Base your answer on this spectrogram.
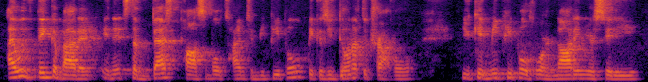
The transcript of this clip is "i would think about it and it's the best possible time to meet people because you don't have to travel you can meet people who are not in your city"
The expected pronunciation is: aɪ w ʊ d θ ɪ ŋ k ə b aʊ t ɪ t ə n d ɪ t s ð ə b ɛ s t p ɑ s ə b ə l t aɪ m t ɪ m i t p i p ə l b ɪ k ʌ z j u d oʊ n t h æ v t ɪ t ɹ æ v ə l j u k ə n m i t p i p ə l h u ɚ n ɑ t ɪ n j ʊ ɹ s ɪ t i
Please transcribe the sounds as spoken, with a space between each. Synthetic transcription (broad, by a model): aɪ w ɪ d θ ɪ ŋ k ə b aʊ t ɪ t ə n ɪ t s ð ə b ɛ s t p ɑ s ə b l t aɪ m t ɪ m i t p i p l b ɪ k ʌ z j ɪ d oʊ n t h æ f t ɪ t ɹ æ v l j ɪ k ə n m i t p i p l h u ɚ n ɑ t ɪ n j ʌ ɹ s ɪ t i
